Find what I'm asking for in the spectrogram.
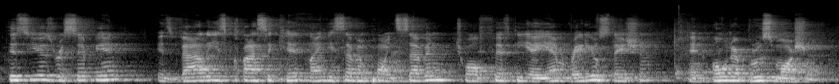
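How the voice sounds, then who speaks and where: A man's voice: on the high side, a little mellow. A man emceeing a community ceremony, reading award citations formally and adding loose, casual asides. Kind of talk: public ceremony speech. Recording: very echoey hall with long reverb.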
